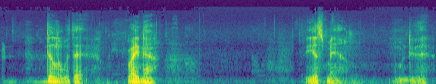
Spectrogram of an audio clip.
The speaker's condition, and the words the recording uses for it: None; typical speech.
